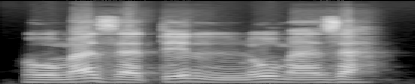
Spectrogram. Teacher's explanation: pengucapan zai ya itu lebih banyak desisnya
